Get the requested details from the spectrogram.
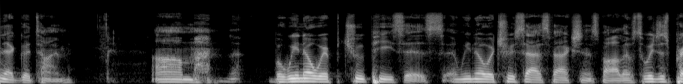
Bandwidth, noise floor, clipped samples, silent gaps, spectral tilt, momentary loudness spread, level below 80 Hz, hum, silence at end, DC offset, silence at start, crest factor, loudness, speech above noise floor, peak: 12 kHz; -46 dBFS; under 0.1%; none; -6 dB/octave; 15 LU; -44 dBFS; none; 0 s; under 0.1%; 0 s; 18 dB; -19 LUFS; 28 dB; 0 dBFS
